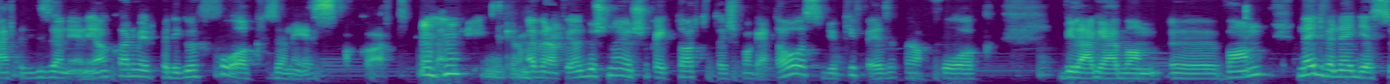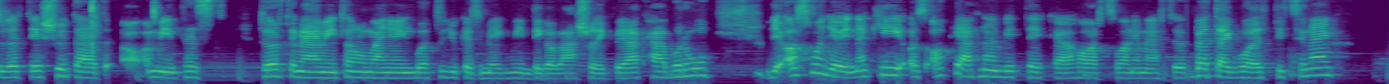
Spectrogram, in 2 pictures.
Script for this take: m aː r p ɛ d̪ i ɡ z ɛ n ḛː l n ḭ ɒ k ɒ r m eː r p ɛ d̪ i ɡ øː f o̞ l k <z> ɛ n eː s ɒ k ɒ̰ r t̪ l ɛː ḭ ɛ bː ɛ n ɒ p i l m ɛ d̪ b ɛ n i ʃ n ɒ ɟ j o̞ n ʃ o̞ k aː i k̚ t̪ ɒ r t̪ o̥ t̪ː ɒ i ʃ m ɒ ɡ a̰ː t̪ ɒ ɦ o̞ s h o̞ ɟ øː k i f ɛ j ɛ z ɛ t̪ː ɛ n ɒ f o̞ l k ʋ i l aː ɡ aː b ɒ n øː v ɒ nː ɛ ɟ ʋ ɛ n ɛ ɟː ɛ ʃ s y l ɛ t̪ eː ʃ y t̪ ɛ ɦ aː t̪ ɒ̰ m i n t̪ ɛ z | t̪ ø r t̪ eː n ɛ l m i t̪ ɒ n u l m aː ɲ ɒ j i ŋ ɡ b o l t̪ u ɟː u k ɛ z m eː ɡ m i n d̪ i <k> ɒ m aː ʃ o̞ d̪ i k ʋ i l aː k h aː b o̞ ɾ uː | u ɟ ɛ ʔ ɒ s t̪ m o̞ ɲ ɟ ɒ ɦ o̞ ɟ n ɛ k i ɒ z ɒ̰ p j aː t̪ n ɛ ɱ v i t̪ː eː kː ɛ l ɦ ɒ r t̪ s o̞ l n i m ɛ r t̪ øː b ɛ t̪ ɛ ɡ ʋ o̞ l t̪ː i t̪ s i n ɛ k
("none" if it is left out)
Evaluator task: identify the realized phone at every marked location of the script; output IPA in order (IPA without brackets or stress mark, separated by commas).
z, ɡ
